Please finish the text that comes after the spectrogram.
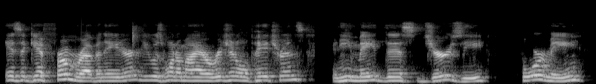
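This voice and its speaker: A man's voice: high-pitched, normal speed, a bit bright. A man chatting casually on a gaming stream with teasing, slangy banter, as the host. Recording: dull, lo-fi voice audio.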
